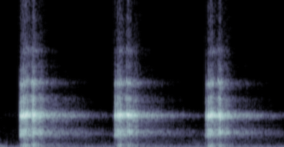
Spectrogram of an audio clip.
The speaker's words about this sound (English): Frog.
